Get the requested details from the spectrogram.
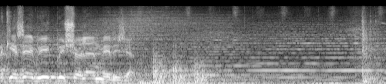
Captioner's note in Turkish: Kapı tıklama sesi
